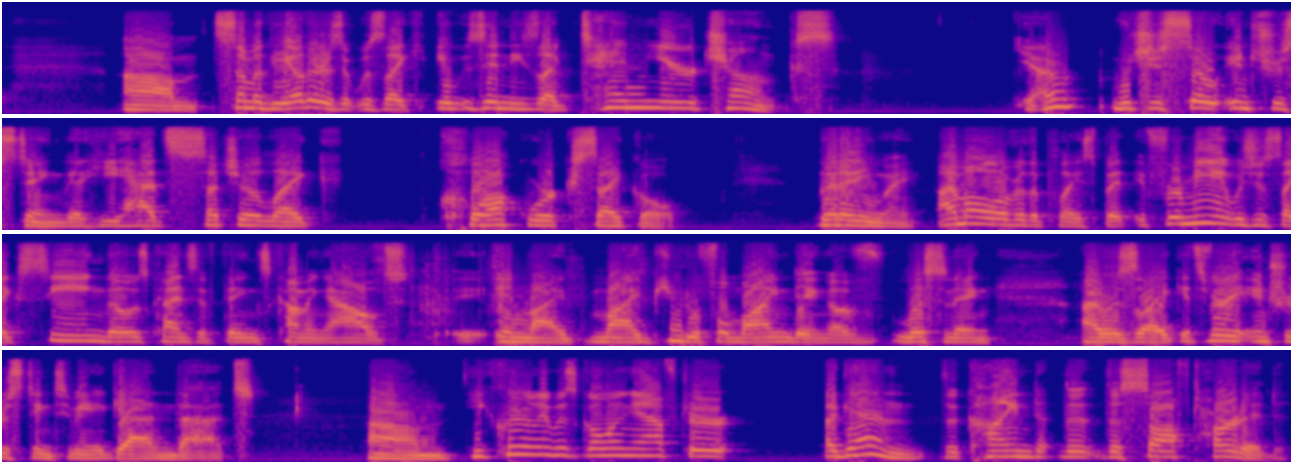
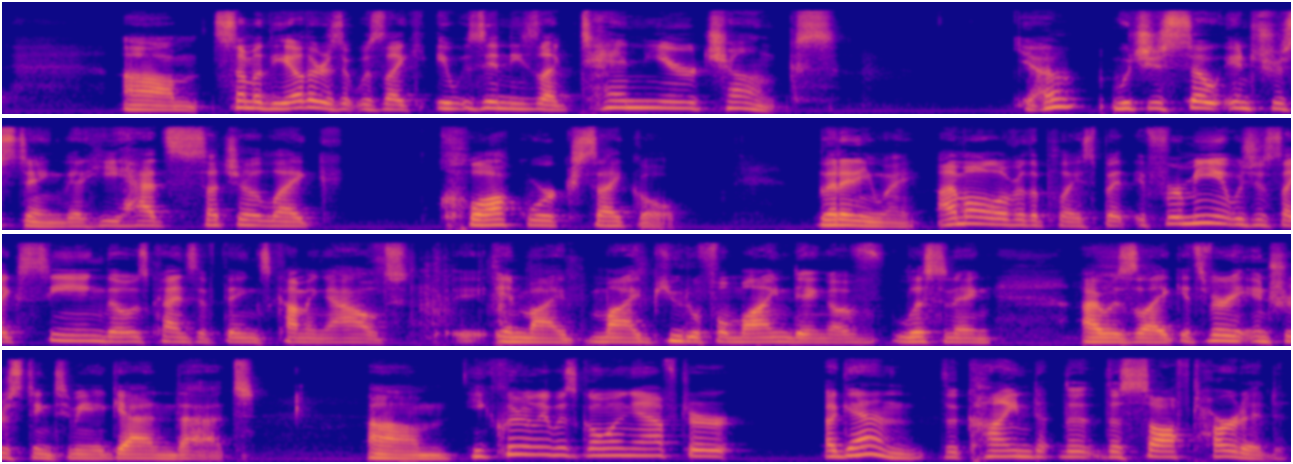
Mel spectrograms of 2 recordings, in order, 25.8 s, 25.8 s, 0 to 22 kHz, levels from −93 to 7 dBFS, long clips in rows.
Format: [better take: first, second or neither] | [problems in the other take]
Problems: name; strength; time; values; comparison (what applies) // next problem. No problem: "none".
second | distortion; heavy; 9% of the sound clipped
